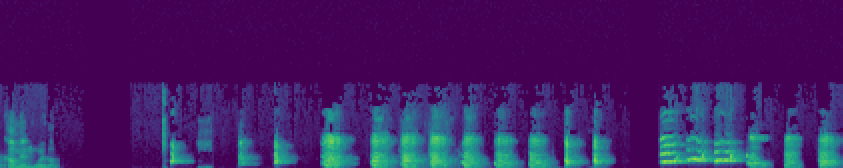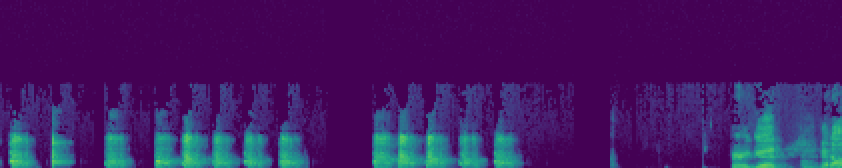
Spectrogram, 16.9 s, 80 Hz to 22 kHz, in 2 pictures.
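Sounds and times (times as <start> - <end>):
speech: 0.0 - 0.7, 2.0 - 2.2, 15.8 - 16.8
turkey call for spring hunting running a kee-kee run: 1.7 - 11.6, 12.2 - 13.8.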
